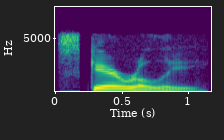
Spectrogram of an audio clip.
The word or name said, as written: scarily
